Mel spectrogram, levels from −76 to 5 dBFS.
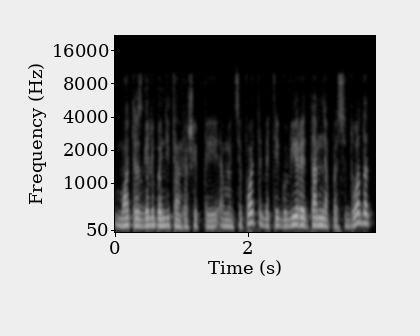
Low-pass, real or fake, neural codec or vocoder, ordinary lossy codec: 9.9 kHz; fake; vocoder, 22.05 kHz, 80 mel bands, Vocos; Opus, 24 kbps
